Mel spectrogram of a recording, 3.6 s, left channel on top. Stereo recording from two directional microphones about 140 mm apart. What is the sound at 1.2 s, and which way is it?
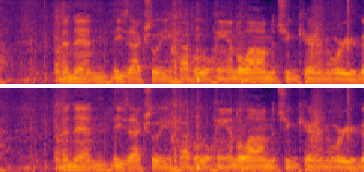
Speech, 25° left (ahead or behind).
